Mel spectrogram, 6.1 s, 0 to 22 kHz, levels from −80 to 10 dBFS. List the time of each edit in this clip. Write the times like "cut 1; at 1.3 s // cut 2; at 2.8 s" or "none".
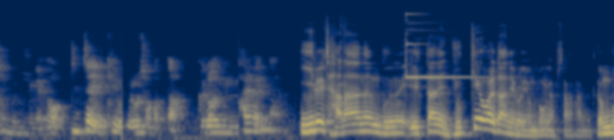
none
